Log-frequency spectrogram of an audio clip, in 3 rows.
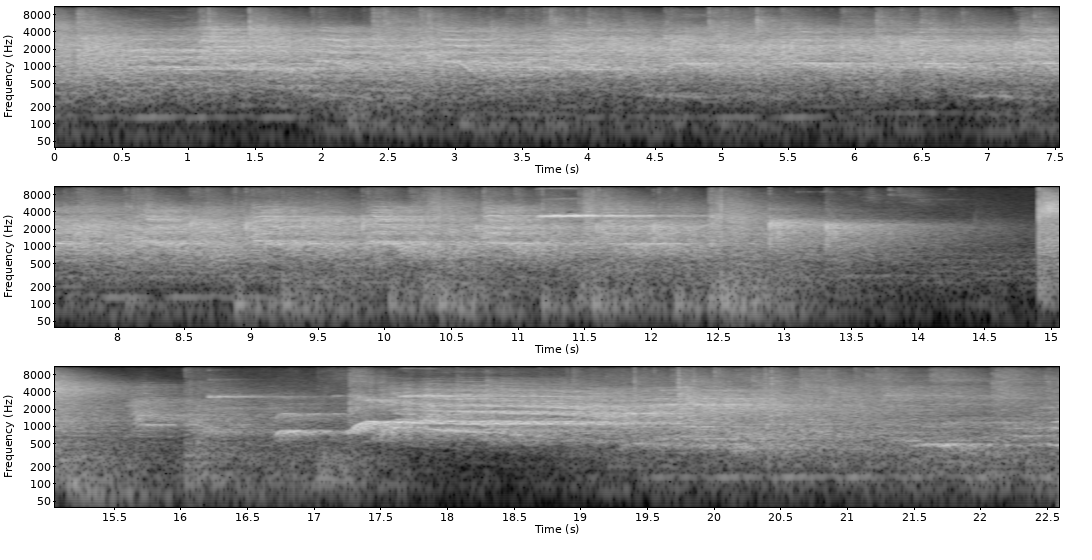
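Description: Volleyball being struck and bouncing on a hard sports-hall floor, in among players' shouts and chatter that echo around the hall. The sound dips briefly about 14 seconds in and comes back with a sharp impact.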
